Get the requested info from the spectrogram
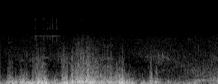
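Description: Wind buffeting the camera microphone, a low rumble that eases off about a second and a half in.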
